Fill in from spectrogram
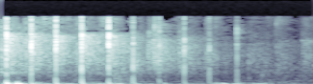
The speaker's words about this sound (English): So let's give God a warm hand clap of praise.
